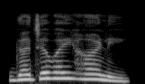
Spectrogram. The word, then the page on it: ಗಜವೈಹಾಳಿ: Kannada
